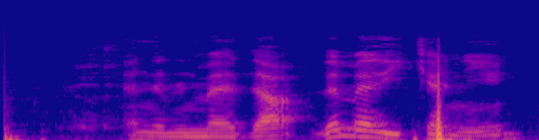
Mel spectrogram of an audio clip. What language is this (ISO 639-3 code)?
kab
